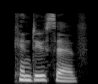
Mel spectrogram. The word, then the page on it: conducive: American English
